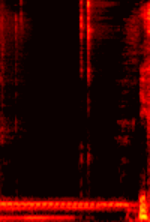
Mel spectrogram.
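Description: Two quick mouse clicks about a second in, over a steady low hum; a man's voice starts near the end.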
